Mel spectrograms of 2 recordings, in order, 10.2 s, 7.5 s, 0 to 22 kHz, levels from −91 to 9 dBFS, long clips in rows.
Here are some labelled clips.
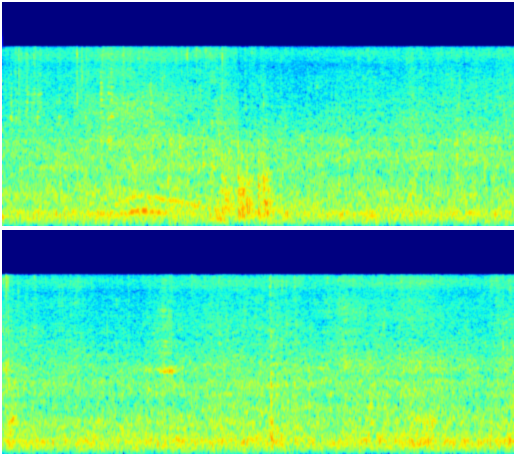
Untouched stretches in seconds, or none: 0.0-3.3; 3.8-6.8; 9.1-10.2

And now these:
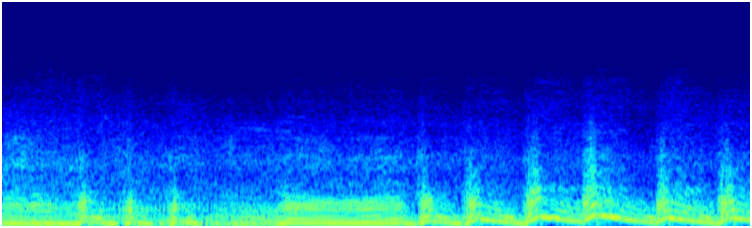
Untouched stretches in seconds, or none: 0.0-1.8; 3.8-5.5; 6.2-7.5

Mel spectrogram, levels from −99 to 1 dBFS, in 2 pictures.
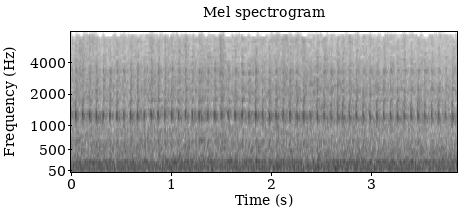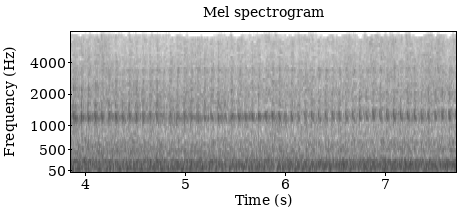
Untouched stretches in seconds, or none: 0.0-1.3; 2.7-3.9; 6.0-7.7

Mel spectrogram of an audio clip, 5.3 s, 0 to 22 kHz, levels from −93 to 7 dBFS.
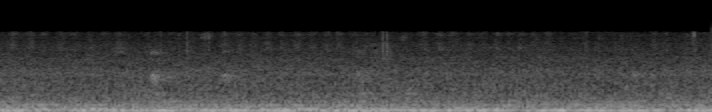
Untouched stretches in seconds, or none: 0.0-0.9; 1.9-2.9

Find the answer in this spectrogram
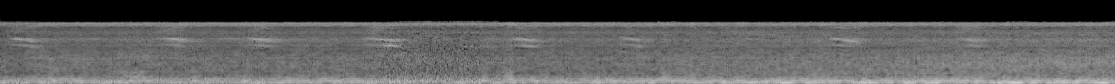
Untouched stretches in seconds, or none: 3.8-4.8

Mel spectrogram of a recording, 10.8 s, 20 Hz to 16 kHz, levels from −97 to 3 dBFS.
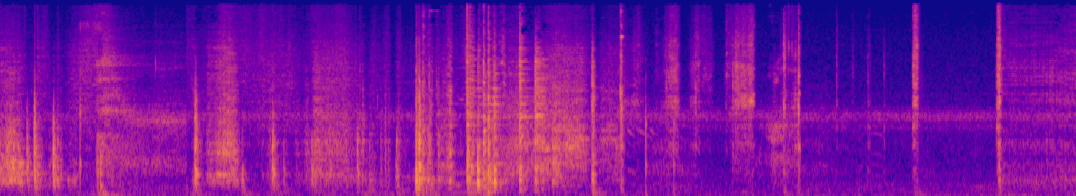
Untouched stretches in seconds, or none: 0.0-1.7; 2.4-10.8

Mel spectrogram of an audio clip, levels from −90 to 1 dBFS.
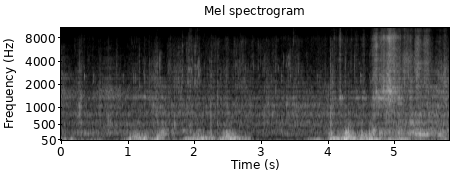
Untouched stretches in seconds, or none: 0.0-5.8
